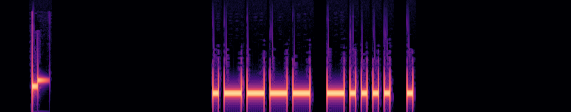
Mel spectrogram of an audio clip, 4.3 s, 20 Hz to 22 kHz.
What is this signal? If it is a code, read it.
Morse code, heard as a keyed tone, about 28 wpm, 700 Hz. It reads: 16E
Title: Three Challenging Letter-Number Combinations 28wpm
